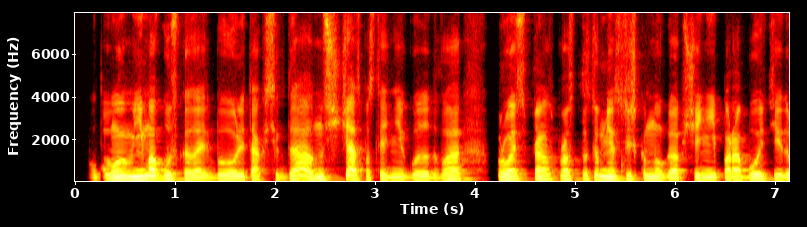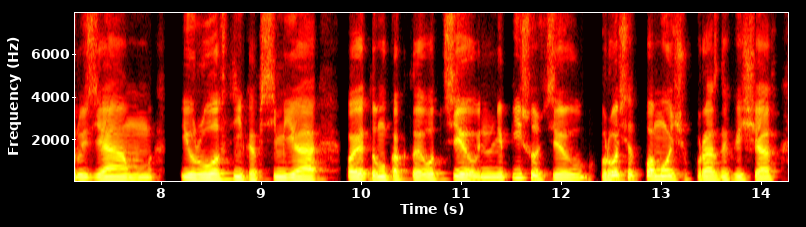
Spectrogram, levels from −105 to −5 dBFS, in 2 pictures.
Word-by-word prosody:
ну, 105 Hz, -, -12 dB
по-моему, 125 Hz, +2 st, +4 dB
не 135 Hz, +2 st, +8 dB
могу 145 Hz, -3 st, +5 dB
сказать, 110 Hz, -5 st, -1 dB
было 115 Hz, +1 st, 0 dB
ли 110 Hz, -, +2 dB
так 105 Hz, -1 st, -4 dB
всегда. 130 Hz, +7 st, -1 dB
Э, 130 Hz, -, +3 dB
но 120 Hz, +1 st, +2 dB
сейчас, 125 Hz, +1 st, +1 dB
последние 110 Hz, -2 st, -4 dB
года 110 Hz, +1 st, -2 dB
2, 125 Hz, +6 st, -2 dB, 0.3 s
просьб 135 Hz, +1 st, +1 dB
прям 120 Hz, -2 st, +1 dB
просто 135 Hz, -2 st, -3 dB
т 125 Hz, -, -5 dB
у -, -, +1 dB
меня 130 Hz, -2 st, +5 dB
слишком 125 Hz, -1 st, -4 dB
много 110 Hz, -2 st, +1 dB
общения 110 Hz, +1 st, -1 dB
и -, -, -2 dB
по 115 Hz, -, -2 dB
работе, 120 Hz, +2 st, 0 dB
и -, -, 0 dB
друзьям, 115 Hz, 0 st, -1 dB, 0.2 s
и 120 Hz, -, 0 dB
родственников 120 Hz, -1 st, +2 dB
семья, 120 Hz, 0 st, +1 dB, 0.2 s
поэтому 125 Hz, 0 st, +2 dB
как-то 125 Hz, -1 st, -2 dB
вот 130 Hz, +1 st, -2 dB
все 130 Hz, -2 st, +2 dB
мне 110 Hz, +1 st, -1 dB
пишут, 160 Hz, -, -4 dB
все 120 Hz, -3 st, 0 dB
вот 115 Hz, -2 st, -3 dB
просят 165 Hz, +5 st, -1 dB
помочь 140 Hz, -3 st, 0 dB
в -, -, -7 dB
разных 120 Hz, -2 st, -1 dB
вещах. 125 Hz, 0 st, -2 dB
120 Hz, 190 wpm, -22 LUFS, 115-130 Hz, 0.3 s, не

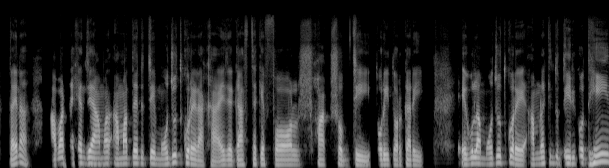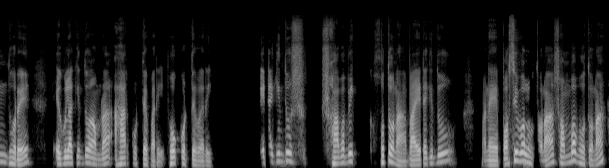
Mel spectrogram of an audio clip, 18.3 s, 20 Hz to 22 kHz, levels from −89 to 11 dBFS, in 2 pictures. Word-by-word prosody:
তাই -, -, +5 dB
না? -, -, +2 dB, 0.4 s
আবার 140 Hz, +1 st, +3 dB
দেখেন 135 Hz, +3 st, -2 dB
যে -, -, +6 dB
আমা 130 Hz, -, +5 dB
আমার 135 Hz, +1 st, 0 dB
আমাদের 135 Hz, +2 st, +2 dB, 0.2 s
যে 140 Hz, -, +4 dB
মজুত 160 Hz, +7 st, +1 dB
করে 135 Hz, -5 st, +6 dB
রাখা 95 Hz, 0 st, -3 dB
এই 110 Hz, -, 0 dB
যে 115 Hz, -, +3 dB
গাছ 115 Hz, 0 st, +3 dB
থেকে 125 Hz, -1 st, 0 dB, 0.2 s
ফল, 115 Hz, 0 st, +4 dB, 0.3 s
শাকসবজি, 110 Hz, -1 st, -1 dB, 0.2 s
তরিতরকারি 115 Hz, -2 st, 0 dB, 0.7 s
এগুলা 140 Hz, +3 st, +4 dB
মজুত 150 Hz, +3 st, -1 dB
করে 140 Hz, -6 st, +6 dB, 0.2 s
আমরা 130 Hz, +3 st, -1 dB
কিন্তু 145 Hz, -1 st, -7 dB
দীর্ঘদিন 155 Hz, +5 st, +2 dB, 0.2 s
ধরে 120 Hz, -4 st, +4 dB, 0.5 s
এগুলা 145 Hz, +3 st, +4 dB
কিন্তু 150 Hz, +1 st, -3 dB
আমরা 125 Hz, +2 st, 0 dB, 0.2 s
আহার 135 Hz, +1 st, +2 dB
করতে 125 Hz, -1 st, -2 dB
পারি, 95 Hz, -1 st, -3 dB
ভোগ 145 Hz, +1 st, +4 dB
করতে 130 Hz, -5 st, 0 dB
পারি। 95 Hz, -1 st, -4 dB, 0.8 s
এটা 185 Hz, +4 st, -3 dB
কিন্তু 185 Hz, +1 st, -1 dB
স -, -, -9 dB, 0.4 s
স্বাভাবিক 160 Hz, +7 st, +1 dB, 0.3 s
হতো 165 Hz, +2 st, +2 dB
না 100 Hz, -, +2 dB
বা 110 Hz, -, +4 dB
এটা 135 Hz, -, -2 dB
কিন্তু 155 Hz, +4 st, -1 dB, 0.6 s
মানে 105 Hz, 0 st, 0 dB, 0.2 s
পসিবল 195 Hz, +9 st, +4 dB
হতো 115 Hz, -4 st, -7 dB
না, -, -, +5 dB, 0.2 s
সম্ভব 165 Hz, +8 st, +3 dB
হত 130 Hz, -, -4 dB
না। -, -, +4 dB
135 Hz, 165 wpm, -23 LUFS, 115-150 Hz, 0.8 s, যে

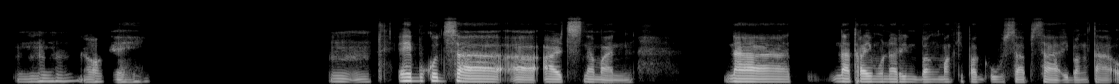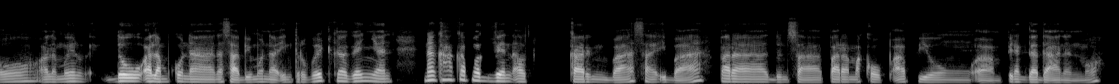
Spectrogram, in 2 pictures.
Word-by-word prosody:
Hmm, 145 Hz, +6 st, -7 dB
okey. 115 Hz, +1 st, -6 dB, 1.8 s
Mm. 125 Hz, -3 st, -7 dB, 0.2 s
Eh 165 Hz, +1 st, +7 dB
bukod 165 Hz, 0 st, +2 dB
sa, -, -, +5 dB, 0.4 s
ah, 110 Hz, -1 st, +2 dB
arts 120 Hz, +2 st, +1 dB
naman, 105 Hz, -3 st, -3 dB, 0.9 s
na 135 Hz, 0 st, +6 dB, 0.9 s
na-try 130 Hz, -1 st, +4 dB
mo 125 Hz, -, -4 dB
na 125 Hz, -, 0 dB
rin 125 Hz, -1 st, -3 dB
bang 115 Hz, +1 st, -1 dB
makipag-usap 115 Hz, 0 st, -5 dB
sa 105 Hz, -1 st, 0 dB
ibang 110 Hz, 0 st, -6 dB
tao? 130 Hz, +8 st, -4 dB
Alam 115 Hz, +1 st, -4 dB
mo -, -, -3 dB
yu 140 Hz, -, -1 dB, 0.2 s
though 155 Hz, -8 st, +7 dB
alam 130 Hz, -2 st, +5 dB
ko 145 Hz, +3 st, -2 dB
na 120 Hz, -2 st, -1 dB
nasabi 115 Hz, -1 st, 0 dB
mo 125 Hz, -, -4 dB
na 115 Hz, -3 st, -3 dB
introvert 115 Hz, +8 st, -1 dB
ka 150 Hz, -3 st, -1 dB
ganyan, 150 Hz, -3 st, 0 dB, 0.3 s
nagkakapag-vent 190 Hz, -7 st, +3 dB
out 135 Hz, -1 st, 0 dB, 0.4 s
ka 120 Hz, -2 st, +3 dB
rin 115 Hz, -2 st, -9 dB
ba 105 Hz, +3 st, -1 dB
sa 115 Hz, -, -5 dB
iba? 110 Hz, -, -3 dB, 0.2 s
Para 125 Hz, -4 st, 0 dB
dun 115 Hz, 0 st, -9 dB
sa 105 Hz, 0 st, -3 dB
para 115 Hz, -1 st, 0 dB
ma-cope 115 Hz, 0 st, -5 dB
up 125 Hz, -, -2 dB
yung 110 Hz, -3 st, -6 dB
um 90 Hz, -1 st, -4 dB
pinagdadaanan 105 Hz, -5 st, -2 dB
mo? 125 Hz, -, -11 dB
120 Hz, 130 wpm, -23 LUFS, 110-140 Hz, 1.8 s, Eh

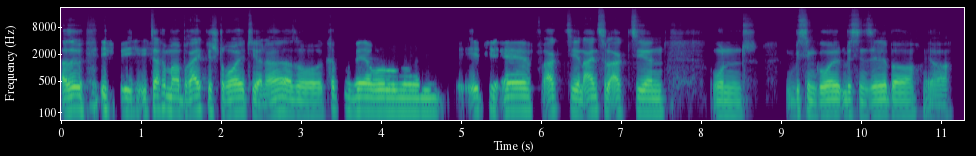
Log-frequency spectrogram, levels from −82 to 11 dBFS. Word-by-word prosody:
Also 125 Hz, +2 st, +4 dB, 0.2 s
ich 120 Hz, +2 st, -3 dB
ich 110 Hz, -1 st, -1 dB
ich 105 Hz, 0 st, -7 dB
sage 125 Hz, +2 st, +1 dB
immer 110 Hz, -3 st, +1 dB
breit 115 Hz, +3 st, +1 dB
gestreut 110 Hz, -1 st, +1 dB
hier, -, -, +1 dB
ne? 85 Hz, -, -4 dB
Also 95 Hz, -3 st, +2 dB
Kryptowährungen, 110 Hz, -2 st, +1 dB
ETF, 120 Hz, -, +1 dB
Aktien, 110 Hz, -2 st, -1 dB
Einzelaktien 105 Hz, -2 st, 0 dB, 0.5 s
und 95 Hz, -1 st, -5 dB, 0.3 s
'n 90 Hz, +3 st, -13 dB
bisschen 100 Hz, -3 st, -4 dB
Gold, 100 Hz, +1 st, +4 dB
'n -, -, -4 dB
bisschen 95 Hz, -2 st, -4 dB
Silber, 95 Hz, 0 st, +1 dB
ja. 85 Hz, +2 st, -8 dB
105 Hz, 120 wpm, -21 LUFS, 95-115 Hz, 0.5 s, Also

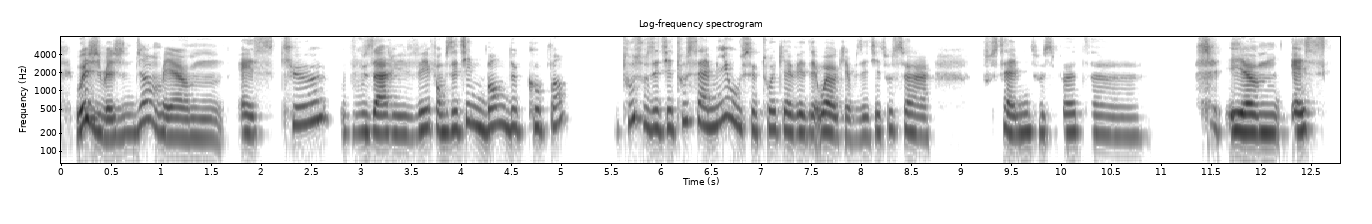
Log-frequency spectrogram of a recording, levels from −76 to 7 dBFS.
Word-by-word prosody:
Oui, 345 Hz, -, +10 dB
j'imagine 190 Hz, -, +1 dB
bien, 305 Hz, +2 st, -2 dB
mais, 190 Hz, -3 st, 0 dB
hem, 175 Hz, -2 st, -2 dB
est-ce 195 Hz, -1 st, -3 dB
que 310 Hz, +6 st, -2 dB
vous 205 Hz, +1 st, -2 dB
arrivez 200 Hz, +2 st, +3 dB
enfin, 230 Hz, -3 st, -3 dB
vous 210 Hz, +2 st, +1 dB
étiez 230 Hz, +7 st, 0 dB
une 255 Hz, -4 st, +2 dB
bande 260 Hz, +2 st, 0 dB
de 250 Hz, -, +1 dB
copains? 250 Hz, -, -4 dB, 0.5 s
Tous, 350 Hz, +1 st, -2 dB
vous 240 Hz, -2 st, -1 dB
étiez 240 Hz, +1 st, 0 dB
tous 315 Hz, +3 st, -4 dB
amis? 275 Hz, +5 st, +1 dB
Ou 295 Hz, -7 st, 0 dB
c'est 225 Hz, -3 st, -3 dB
toi 230 Hz, +1 st, -1 dB
qui 225 Hz, 0 st, -4 dB
avais 205 Hz, -1 st, +1 dB
des 200 Hz, -, -2 dB
ouais, 215 Hz, -2 st, +5 dB
OK, 185 Hz, -1 st, -5 dB
vous 170 Hz, +1 st, -9 dB
étiez 205 Hz, +3 st, -4 dB
tous 225 Hz, +1 st, -7 dB
a 190 Hz, -3 st, -1 dB, 0.5 s
tous -, -, -12 dB
amis, 205 Hz, 0 st, +1 dB
tous 200 Hz, -2 st, -8 dB
potes, 210 Hz, +1 st, -3 dB
heu 185 Hz, -2 st, -8 dB, 0.9 s
et 220 Hz, -, +6 dB
hem, 205 Hz, -1 st, +6 dB
est-ce 220 Hz, +1 st, +2 dB
210 Hz, 190 wpm, -22 LUFS, 195-245 Hz, 0.9 s, Oui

